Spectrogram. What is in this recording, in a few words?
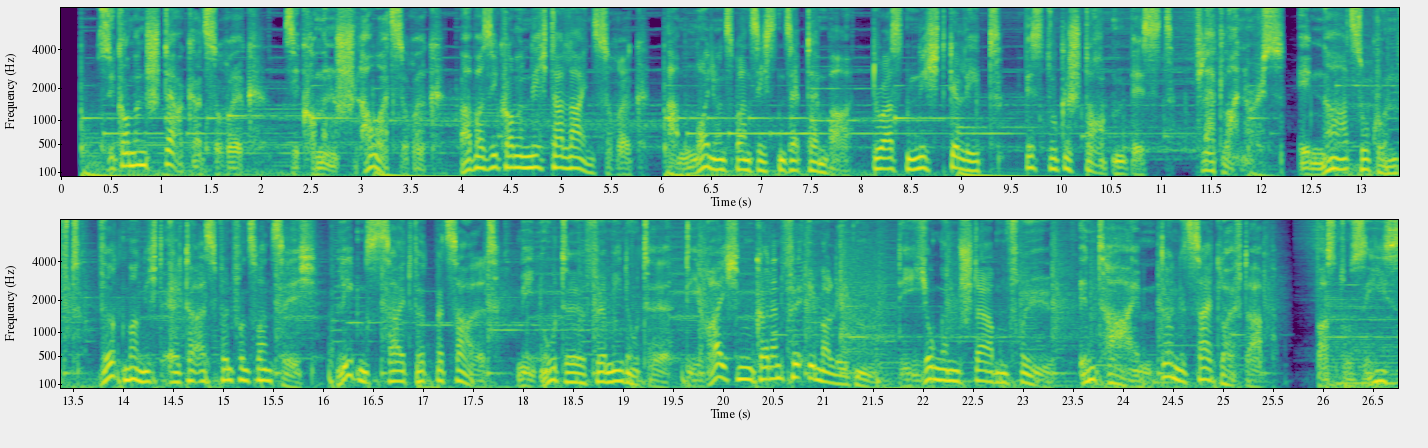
german movie trailers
